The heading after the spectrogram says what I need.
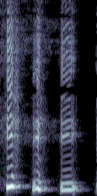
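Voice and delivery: high, brittle hee-hee giggle; acted titter. A narrator's reading. Lady playing with her fan titters at the promise. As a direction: titter coquettishly in short high bursts. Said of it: "fit la dame en jouant de l'éventail".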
